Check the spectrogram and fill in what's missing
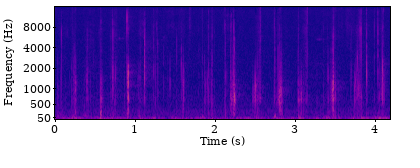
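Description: A long, thin orange candy bar, solid and unopened in its plastic wrapper, is held in the hands and tapped and scratched along its length with the fingernails. A quiet, rapid run of dry clicks and crinkly scratches sounds, with a midrange tone near 700 Hz and bright crackle on top. Each tick stops at once with no ring.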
